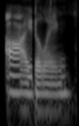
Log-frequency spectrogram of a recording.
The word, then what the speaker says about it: idling: It's with a long I, idling.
